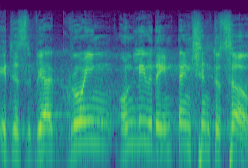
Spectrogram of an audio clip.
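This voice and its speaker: A man with a Keralan accent speaks at a high pitch and a fairly quick pace, with ordinary pitch variation. Noticeable background noise runs behind him. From southern India. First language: Malayalam. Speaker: Rotary district leader, seminar speaker. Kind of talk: seminar talk.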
